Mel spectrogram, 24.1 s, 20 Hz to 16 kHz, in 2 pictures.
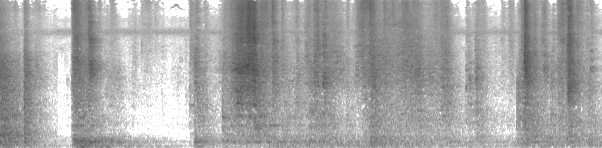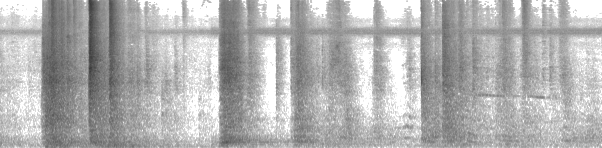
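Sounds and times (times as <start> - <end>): bangs and knocks: 0.0 - 2.6, 12.9 - 15.6.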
